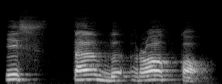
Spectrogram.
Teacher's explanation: ba dibaca Qalqalah Sugra melantun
